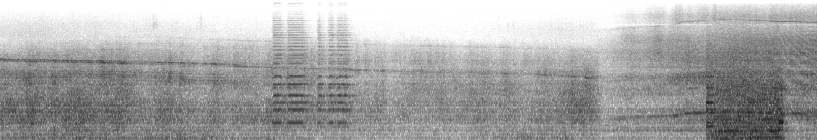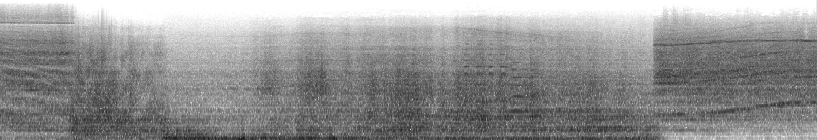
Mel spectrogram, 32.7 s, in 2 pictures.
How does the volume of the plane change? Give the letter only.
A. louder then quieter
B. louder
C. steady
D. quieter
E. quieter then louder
E.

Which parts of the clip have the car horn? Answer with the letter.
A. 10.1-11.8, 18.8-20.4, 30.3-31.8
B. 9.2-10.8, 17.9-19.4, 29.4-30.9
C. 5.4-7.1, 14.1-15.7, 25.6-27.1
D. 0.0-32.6
C.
